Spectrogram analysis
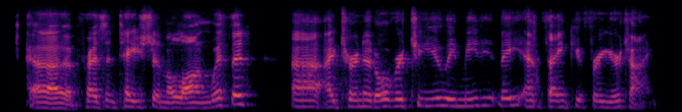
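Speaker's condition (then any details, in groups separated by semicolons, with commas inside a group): No condition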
